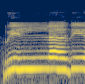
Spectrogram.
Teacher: ra baca dengan nipis, ra baris bawah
